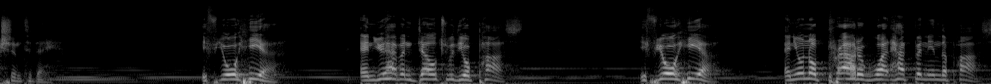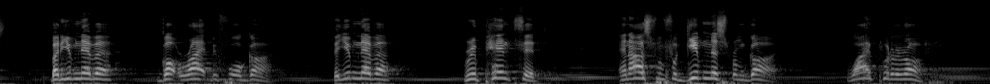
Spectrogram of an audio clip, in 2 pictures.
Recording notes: Recorded at Revive Church Melbourne on Sunday the 30th of December.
